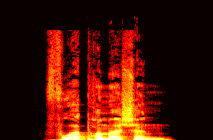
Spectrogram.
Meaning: inflection of vorpommersch: 1. strong genitive masculine/neuter singular 2. weak/mixed genitive/dative all-gender singular 3. strong/weak/mixed accusative masculine singular 4. strong dative plural
- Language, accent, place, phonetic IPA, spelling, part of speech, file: German, Germany, Berlin, [ˈfoːɐ̯ˌpɔmɐʃn̩], vorpommerschen, adjective, De-vorpommerschen.ogg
